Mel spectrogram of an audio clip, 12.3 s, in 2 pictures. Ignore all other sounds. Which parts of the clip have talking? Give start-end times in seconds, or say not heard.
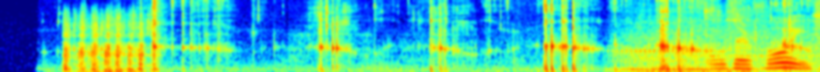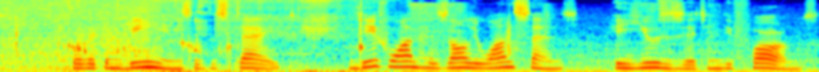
5.3-12.2.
